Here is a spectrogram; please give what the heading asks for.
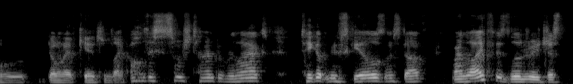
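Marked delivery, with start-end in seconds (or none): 1.3-4.3 higher, airy delight; gushing imitation of people with free time; mock enthusiasm. Childless people marvelling at quarantine free time, mock-delighted.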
